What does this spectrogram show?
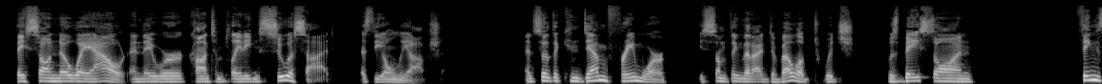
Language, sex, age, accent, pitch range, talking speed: English, male, 30-49, American, 125-165 Hz, 160 wpm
